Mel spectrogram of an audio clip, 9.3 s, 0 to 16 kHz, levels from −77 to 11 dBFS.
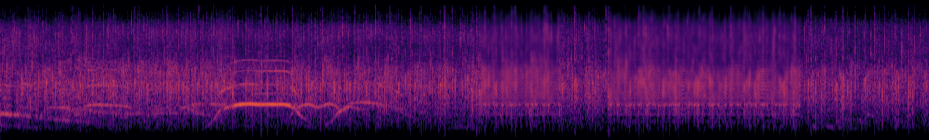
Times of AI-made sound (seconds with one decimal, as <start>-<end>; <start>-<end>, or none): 4.8-5.6; 6.1-8.0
